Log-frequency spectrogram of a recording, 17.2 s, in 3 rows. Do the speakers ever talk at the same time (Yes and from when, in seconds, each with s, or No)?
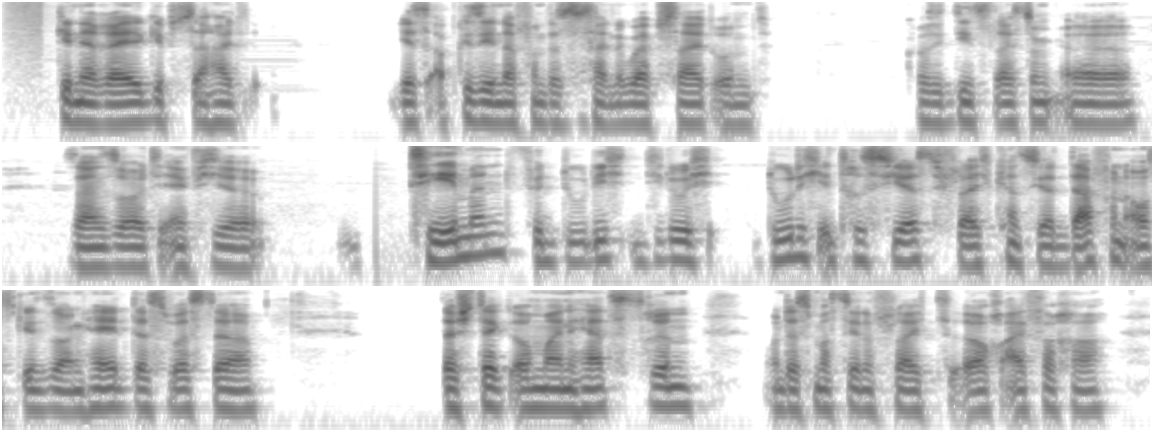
No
